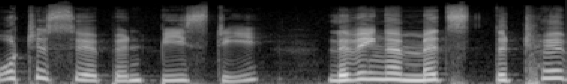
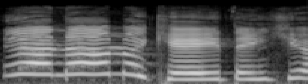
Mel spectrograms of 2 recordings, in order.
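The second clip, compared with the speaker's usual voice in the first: high-pitched, singsong brush-off; mock polite refusal; 12 semitones higher, 4 dB louder than usual. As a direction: breezily decline in a much higher voice. Acts out politely declining monster hunt.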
